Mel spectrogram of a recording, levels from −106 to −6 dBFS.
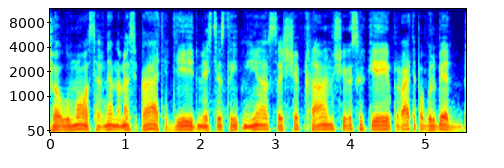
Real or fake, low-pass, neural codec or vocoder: fake; 10.8 kHz; codec, 44.1 kHz, 3.4 kbps, Pupu-Codec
